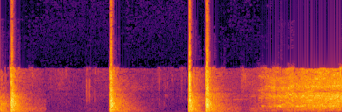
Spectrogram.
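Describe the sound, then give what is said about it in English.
Someone raps out a secret knock on a door: two slow, heavy knocks, then a quick double knock, each thudding loud before a rough background noise swells. “That's not the secret knock. This is the secret knock.”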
